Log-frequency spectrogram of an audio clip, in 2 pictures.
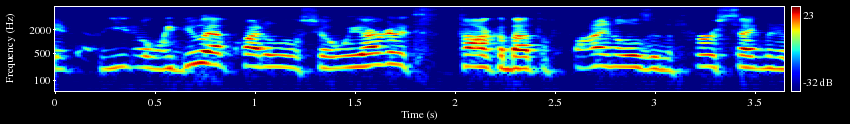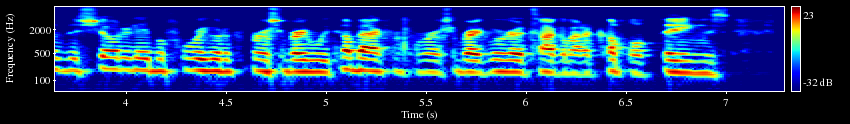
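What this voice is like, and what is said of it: Very fast, amped-up speech. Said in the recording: “I'm talking really fast. ... like on 1.5 speed.”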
